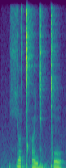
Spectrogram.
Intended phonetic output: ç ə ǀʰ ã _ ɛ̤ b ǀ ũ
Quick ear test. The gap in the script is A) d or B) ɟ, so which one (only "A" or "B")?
B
